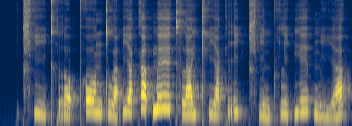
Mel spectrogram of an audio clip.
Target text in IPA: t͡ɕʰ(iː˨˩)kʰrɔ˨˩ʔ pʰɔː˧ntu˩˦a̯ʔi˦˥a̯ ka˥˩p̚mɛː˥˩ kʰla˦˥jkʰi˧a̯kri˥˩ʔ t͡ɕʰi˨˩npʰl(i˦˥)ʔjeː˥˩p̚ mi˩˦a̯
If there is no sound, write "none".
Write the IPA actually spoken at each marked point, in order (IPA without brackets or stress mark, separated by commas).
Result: iː˨˩, i˦˥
